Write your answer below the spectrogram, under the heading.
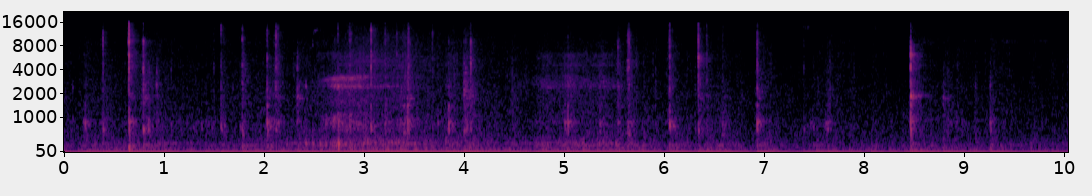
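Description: Faint small metal clicks and scrapes of a hook pick working the pins of an ABUS rim cylinder under tension, the cylinder held in a deep false set. The clicks are irregular, with a sharper one near the start and the loudest about eight and a half seconds in.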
